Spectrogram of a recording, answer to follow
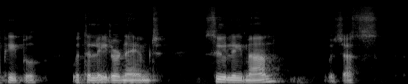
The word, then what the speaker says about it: Suleiman: think it's Neil Diamond has a song called Suleiman that's exactly how it's pronounced better than aside okay now we're on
